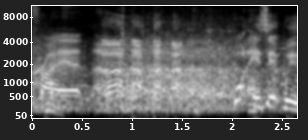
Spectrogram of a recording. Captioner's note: laughter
